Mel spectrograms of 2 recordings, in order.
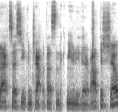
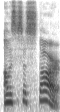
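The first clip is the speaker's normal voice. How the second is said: lifted high, lightly mocking girl's voice; playful sister voice; 12 semitones higher than usual. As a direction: ask it like a sister poking fun, pitched way up. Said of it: "one of them was like".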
